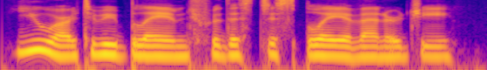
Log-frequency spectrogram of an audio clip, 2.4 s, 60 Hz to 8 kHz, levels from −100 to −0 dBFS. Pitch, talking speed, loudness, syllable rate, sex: 170 Hz, 245 wpm, -14 LUFS, 6.8 syllables/s, female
